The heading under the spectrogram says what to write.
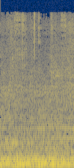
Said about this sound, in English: Now on the connecting intercity train to Trieste, it's like sitting in a twin prop turbo. Listen to that. Yeah, this train isn't exactly young, but it has been refurbished. Despite the noise, it's quite comfortable on board.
